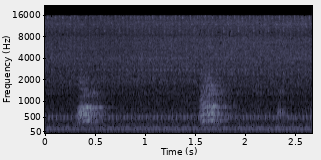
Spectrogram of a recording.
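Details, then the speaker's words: Mazda 3 idling after the AC clutch plate clearance was adjusted to fix a rough idle, AC off: a steady, even idle hum with no stumble or miss, a dog barking in the background. The engine is now quiet and smooth. "Ayan, tahimik na yung makina."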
